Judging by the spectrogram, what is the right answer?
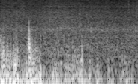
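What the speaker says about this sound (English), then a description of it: "it's been a nasty weekend of wind" Strong, damaging wind buffets an outdoor garden, with low rumbling gusts and microphone wind noise rising and falling throughout, loud and continuous with no talking.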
